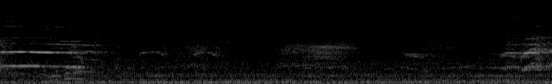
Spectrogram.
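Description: Birds calling: a long drawn-out call fades out in the first second and another begins near the end, with a few short calls in between.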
